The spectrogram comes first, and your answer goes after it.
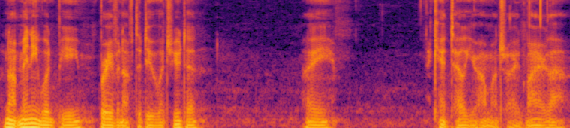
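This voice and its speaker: A man playing a courteous, protective, brooding vampire lord in an intimate ASMR roleplay, speaking gently and formally with a husky, halting delivery. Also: very deep voice, fairly even intonation, a little hiss or hum. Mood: admiring, warm.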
